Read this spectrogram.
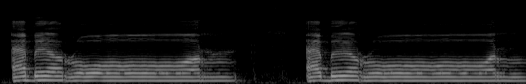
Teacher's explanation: مد عارض لسکون بن رہا ہے تو 4 کاؤنٹ سے ہم نے کھینچنا ہے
